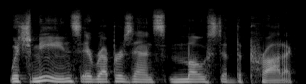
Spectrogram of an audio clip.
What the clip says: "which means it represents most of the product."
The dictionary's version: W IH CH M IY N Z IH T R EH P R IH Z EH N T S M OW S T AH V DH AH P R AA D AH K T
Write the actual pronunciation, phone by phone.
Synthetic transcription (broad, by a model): W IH CH M IY N Z IH T R EH P R IH Z EH N T S M OW S T AH V DH AH P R AA D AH K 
